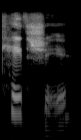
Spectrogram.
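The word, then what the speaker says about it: Cait Sidhe: Pronounced Kithshi, represented by Tibultt, who is the powerful king of cats, and his courtier Raj.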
